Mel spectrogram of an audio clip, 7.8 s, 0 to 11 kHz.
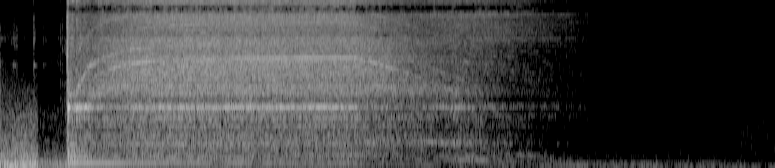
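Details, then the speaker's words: Skilsaw 77 worm drive circular saw, previously slow and sparking, cleaned: snaps to even high whine, holds steady speed, spins down smoothly without rattle or grinding; decent speed after repair. "the one that I cleaned up really does sound like it's at a decent speed and working good maybe not perfect but for the condition it was in I think it's pretty amazing"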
